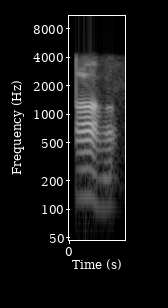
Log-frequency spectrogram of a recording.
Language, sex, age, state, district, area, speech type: Odia, male, 30-45, Odisha, Kendujhar, urban, conversation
